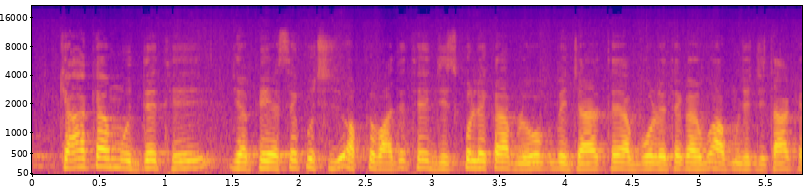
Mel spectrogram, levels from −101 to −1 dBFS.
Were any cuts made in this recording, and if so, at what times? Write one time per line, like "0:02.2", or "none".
none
